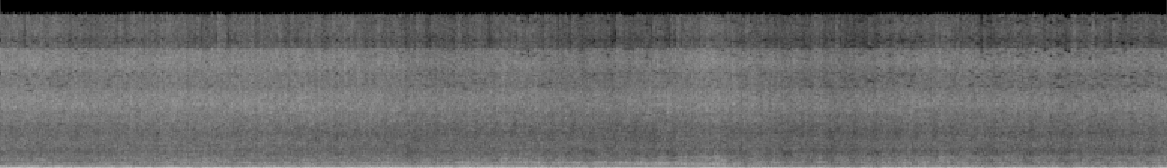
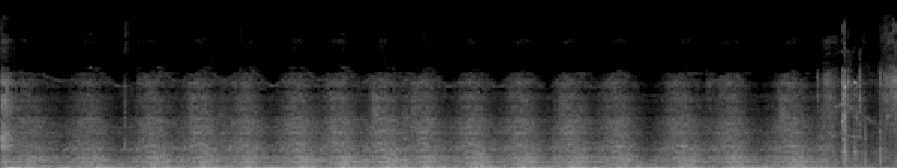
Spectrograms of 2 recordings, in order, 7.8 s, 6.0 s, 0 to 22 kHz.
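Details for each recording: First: Cadillac CTS-V with freshly rebuilt engine, custom 13:1 compression, CNC-ported LS3 top end, E85 fuel, first start: loud, deep idle with even steady beat, no ticks or knocks. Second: Cadillac CTS-V with LS3, custom 13:1 compression E85 build, first crank after rebuild, fuel pump working but no fuel in system: sluggish labored slow cranking without firing; flat battery, jump box needed.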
